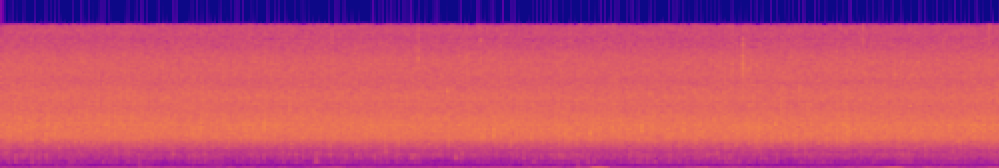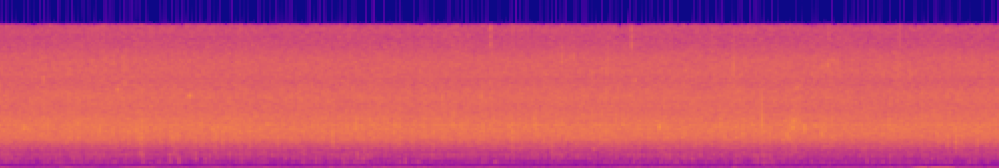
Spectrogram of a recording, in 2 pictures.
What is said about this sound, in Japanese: 魔法の泡の音色は目に見えない汚れを洗い流します。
